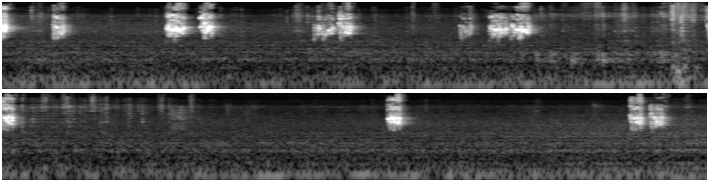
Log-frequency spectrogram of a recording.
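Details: Aviary budgerigars at play: sparse, brief raspy chirps and doubled chatter notes spaced several seconds apart, some gaps long and quiet, over a faint low room hum.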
